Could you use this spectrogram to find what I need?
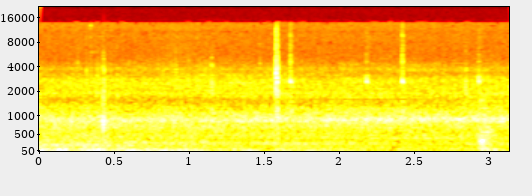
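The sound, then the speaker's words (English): Steady low rumble of cars driving past, a continuous roadside wash of traffic noise with a few faint clicks over it and no one speaking. “Look at all these fancy people driving by like this.”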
